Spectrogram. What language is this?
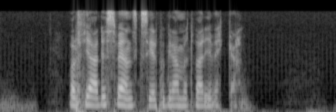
Swedish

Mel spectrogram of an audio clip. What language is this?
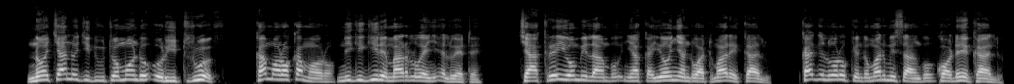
Luo (Kenya and Tanzania)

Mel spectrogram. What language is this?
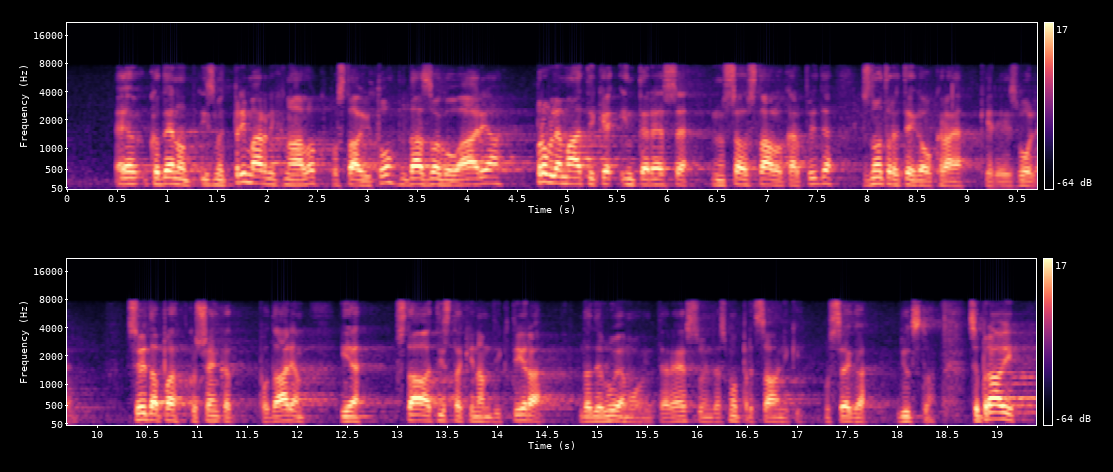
Slovenian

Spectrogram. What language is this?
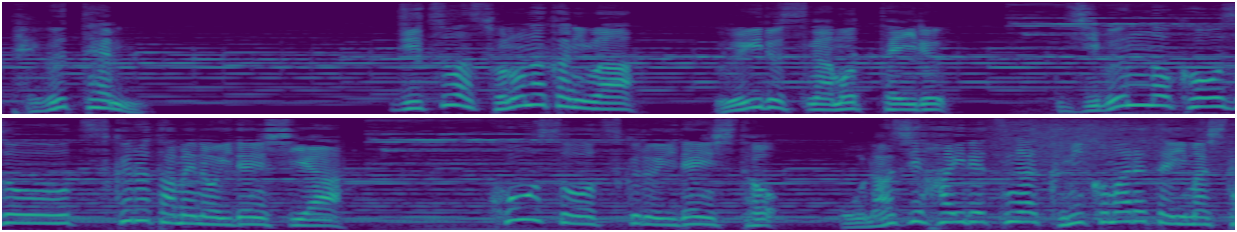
Japanese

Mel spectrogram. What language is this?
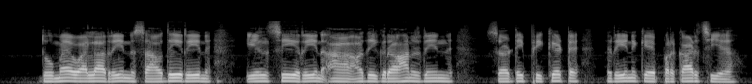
Maithili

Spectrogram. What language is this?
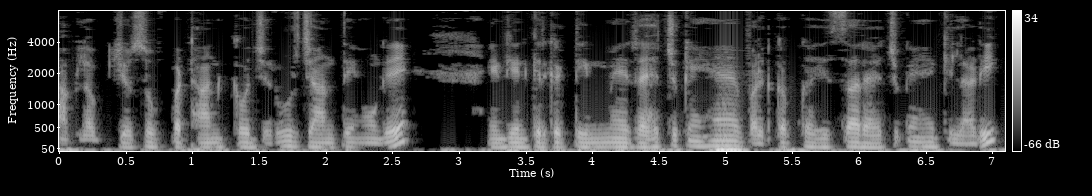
Hindi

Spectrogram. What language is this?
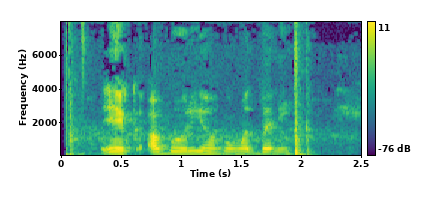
Urdu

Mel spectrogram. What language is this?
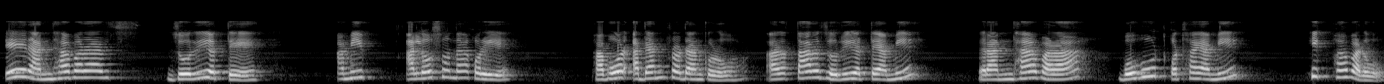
Assamese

